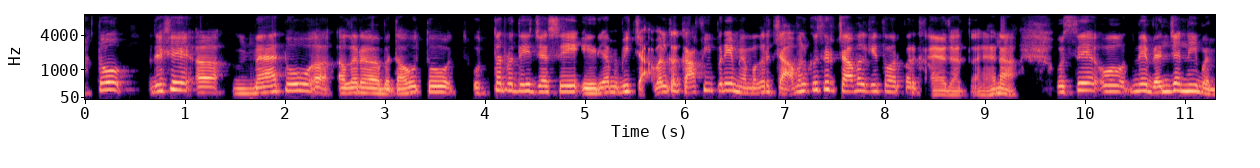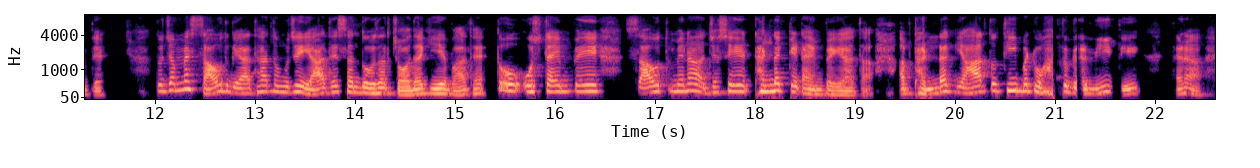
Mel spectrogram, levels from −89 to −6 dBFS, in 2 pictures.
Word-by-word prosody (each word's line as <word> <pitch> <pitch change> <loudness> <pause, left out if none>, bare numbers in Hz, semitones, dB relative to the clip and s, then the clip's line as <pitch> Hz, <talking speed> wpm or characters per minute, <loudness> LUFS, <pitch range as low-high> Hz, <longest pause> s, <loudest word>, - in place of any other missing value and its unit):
तो 230 +1 +2 0.2
देखिए 215 +5 +3
अ, 155 -3 +2 0.2
मैं 145 +6 +2
तो 205 0 +2
अ, 155 -5 +1
अगर 145 +1 +2 0.2
बताऊँ 135 +6 +1
तो 170 0 +3 0.3
उत्तर-प्रदेश 195 +7 -1
जैसे 175 +1 +2
एरिया 140 -1 +2
में 160 -1 -3
भी 180 +3 +2
चावल 155 +2 0
का - - +1
काफ़ी 170 +8 -2
प्रेम 205 -2 +2
है, 145 - -2
मगर 155 +5 -2
चावल 170 +7 +2
को 220 +3 -2
सिर्फ़ 235 0 0
चावल 185 +2 +4
के 190 0 -1
तौर 170 -1 0
पर 155 -2 -2
खाया 105 -7 0
जाता 95 -1 -5
है, 100 0 -5
हैं 125 - -1
ना? 135 -2 +1 0.4
उससे 170 +6 +2
वो 185 -4 0
उतने 190 +4 0
व्यंजन 180 +4 +2
नहीं 190 0 +4
बनते। 115 - -3 0.6
तो 190 - -2
जब 215 - 0
मैं 250 +3 +2
साउथ 245 -6 +1
गया 140 -3 0
था, 180 +1 -1
तो 180 -1 -4
मुझे 165 +2 +1
याद 130 +3 +2
है - - +1
सन 165 -2 -2
2014 135 -6 +2
की 130 0 0
ये 135 - +5
बात 105 +5 -2
है, 135 - -1
तो 200 - +3 0.2
उस 180 0 -2
टाइम 180 0 +2
पे 185 +1 +3 0.4
साउथ 165 +6 +1
में 185 0 -1
ना, 205 -1 +1
जैसे 185 +4 0
ठंडक 195 +2 +3
के 170 - +1
टाइम 120 -4 0
पे 110 -3 +1
गया 100 -2 0
था। - - -6 0.3
अब 130 0 -1
ठंडक 140 +9 +1
यहाँ 160 +4 +3
तो 205 - -1
थी, 205 0 +4
बट 195 -1 -1
वहाँ 155 - 0
तो 180 - +1
गर्मी 130 -3 -3
ही 180 - 0
थी, 120 -7 -3 0.5
है 125 - -1
ना? 130 -9 -3
165 Hz, 215 wpm, -23 LUFS, 135-190 Hz, 0.6 s, ये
